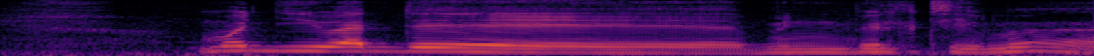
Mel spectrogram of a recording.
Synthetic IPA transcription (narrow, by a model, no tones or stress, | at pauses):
moɟiwadːɛ | minbiltima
